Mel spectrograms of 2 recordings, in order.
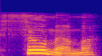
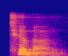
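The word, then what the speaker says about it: Thummim: have the letter or the word I'm sorry Thum is how most people say it when they're talking about the irum and the thum um but it's actually pronounced tumon um and it means Perfections of course irum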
